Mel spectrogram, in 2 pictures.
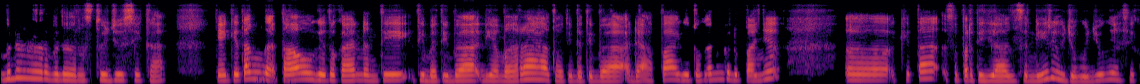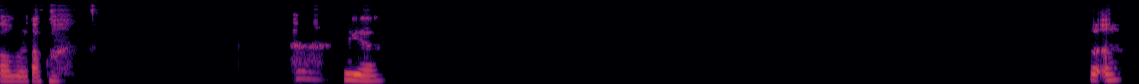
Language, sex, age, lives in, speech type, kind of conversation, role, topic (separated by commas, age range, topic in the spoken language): Indonesian, female, 30-34, Indonesia, conversation, unstructured, none, Bagaimana cara menyelesaikan konflik tanpa menyakiti perasaan pasangan?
